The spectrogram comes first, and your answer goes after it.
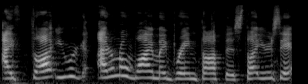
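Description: Her voice is raised and projected, bright and sharp in tone. The woman speaks at a high pitch with ordinary pitch variation. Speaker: podcast host. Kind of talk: casual comedy podcast chat.

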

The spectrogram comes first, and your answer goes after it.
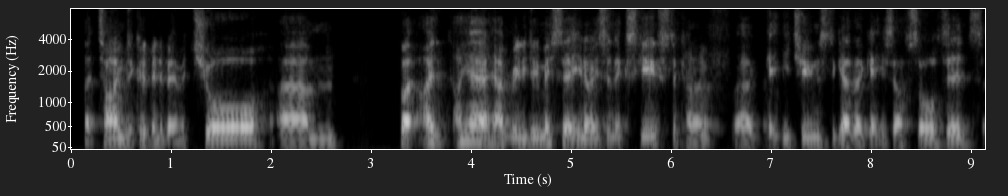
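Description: Speaking with a Welsh accent, a man talks at a fairly quick pace, keeping his medium pitch in fairly even intonation. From South Wales. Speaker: DJ and radio station head. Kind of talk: casual interview. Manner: hesitant, many fillers.

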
